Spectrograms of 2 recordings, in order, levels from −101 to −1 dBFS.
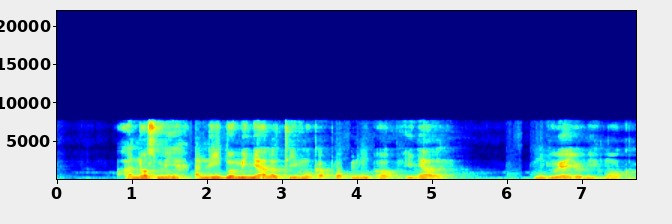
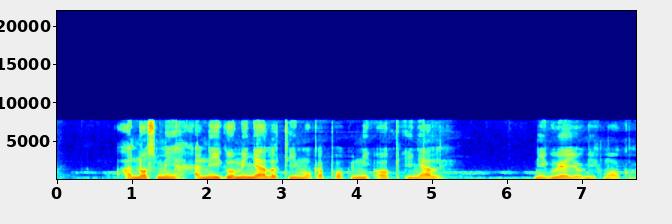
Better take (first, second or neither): second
